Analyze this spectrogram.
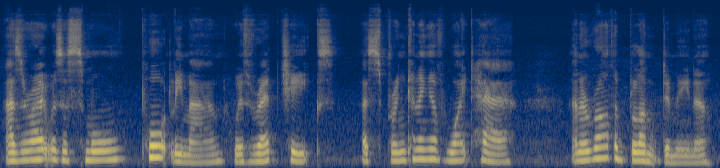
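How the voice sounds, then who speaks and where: A woman's voice: lowish voice, darkish tone. A woman reading a fantasy story as a scripted audiobook narration.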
